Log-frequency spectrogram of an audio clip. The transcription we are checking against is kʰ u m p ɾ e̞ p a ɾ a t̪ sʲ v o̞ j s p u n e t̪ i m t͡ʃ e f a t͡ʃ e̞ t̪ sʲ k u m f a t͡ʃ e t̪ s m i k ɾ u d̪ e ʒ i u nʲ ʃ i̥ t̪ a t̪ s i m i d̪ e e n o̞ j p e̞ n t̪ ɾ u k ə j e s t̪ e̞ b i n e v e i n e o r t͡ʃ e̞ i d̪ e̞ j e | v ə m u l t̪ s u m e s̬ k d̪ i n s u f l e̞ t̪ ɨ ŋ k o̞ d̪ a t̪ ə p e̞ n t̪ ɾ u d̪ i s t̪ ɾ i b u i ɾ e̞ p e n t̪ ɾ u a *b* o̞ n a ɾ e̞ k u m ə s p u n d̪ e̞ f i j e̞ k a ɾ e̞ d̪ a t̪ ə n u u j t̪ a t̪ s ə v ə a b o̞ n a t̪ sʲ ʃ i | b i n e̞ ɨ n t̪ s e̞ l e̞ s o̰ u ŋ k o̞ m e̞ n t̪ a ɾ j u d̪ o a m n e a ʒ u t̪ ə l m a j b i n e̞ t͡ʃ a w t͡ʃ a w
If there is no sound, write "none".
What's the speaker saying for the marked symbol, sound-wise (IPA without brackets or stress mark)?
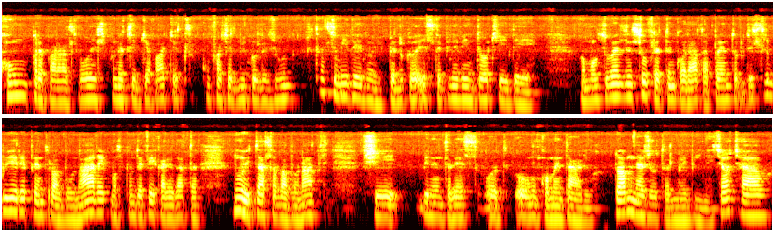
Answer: b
